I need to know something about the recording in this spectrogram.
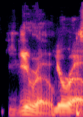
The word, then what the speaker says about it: gyro: Joris, how do you pronounce it? Is it gyro? Gyro? Grow? What is it? Euro.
